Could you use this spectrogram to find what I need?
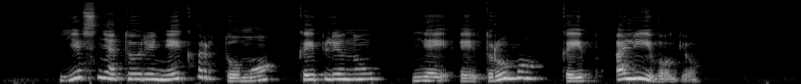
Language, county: Lithuanian, Šiauliai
